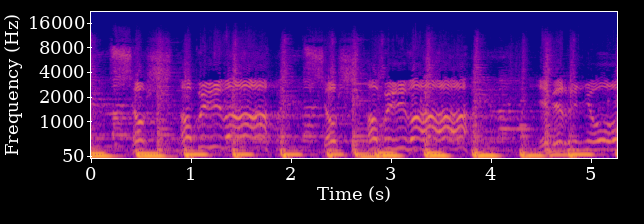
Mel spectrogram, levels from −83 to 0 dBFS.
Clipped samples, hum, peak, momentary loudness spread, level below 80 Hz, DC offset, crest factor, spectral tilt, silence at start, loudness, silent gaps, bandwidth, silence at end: under 0.1%; none; -8 dBFS; 5 LU; -24 dBFS; under 0.1%; 14 dB; -5.5 dB/octave; 0 s; -24 LUFS; none; 12 kHz; 0 s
